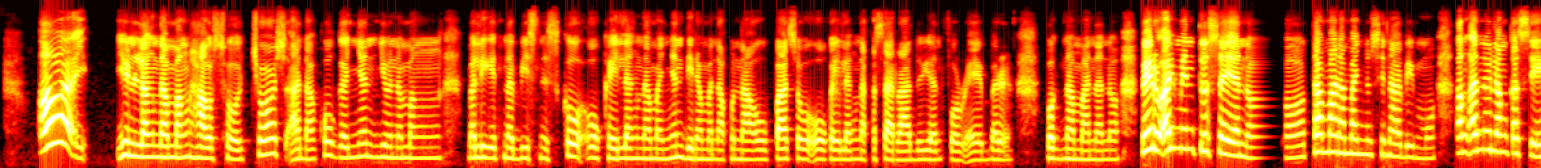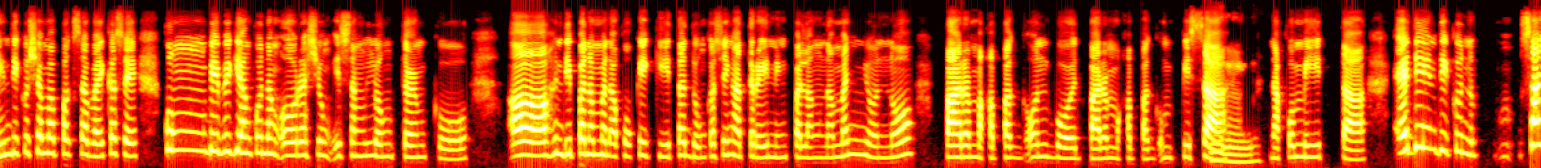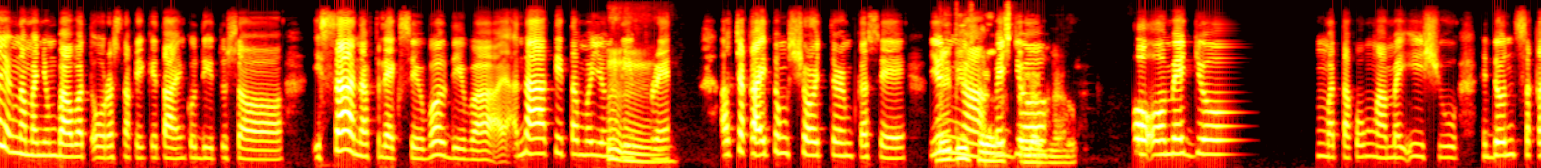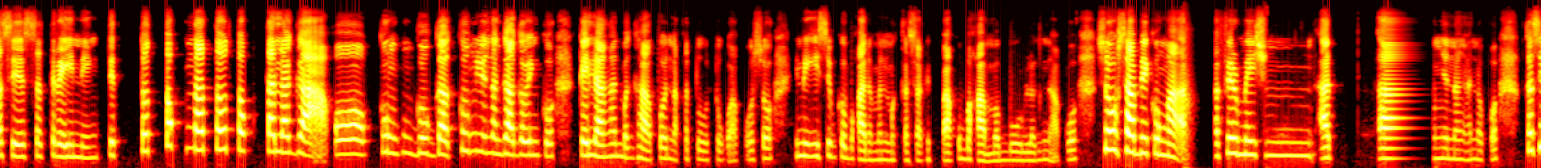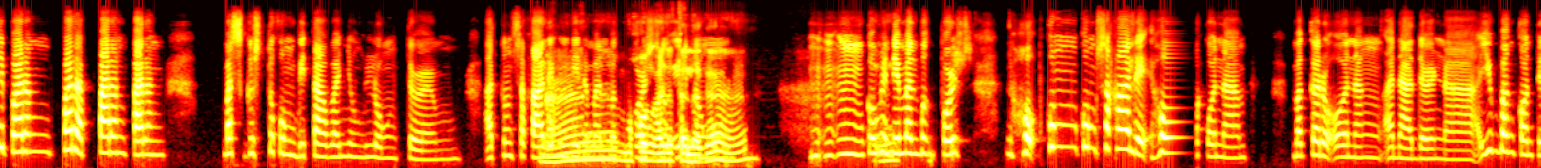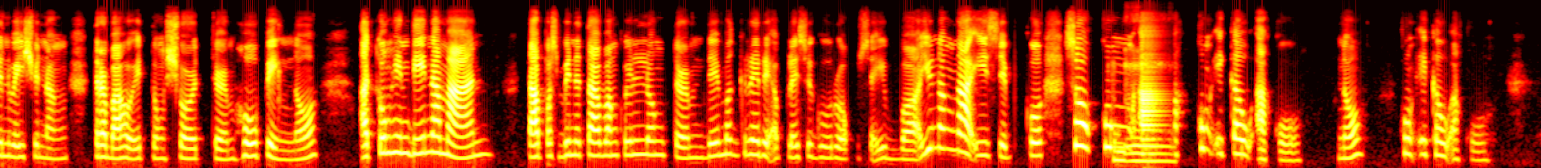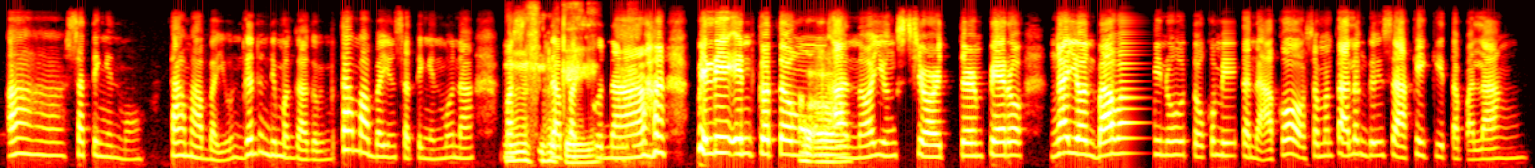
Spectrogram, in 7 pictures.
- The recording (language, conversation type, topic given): Filipino, advice, Paano ko pipiliin kung aling gawain ang dapat kong unahin?
- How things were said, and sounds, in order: distorted speech; static; tapping; other background noise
